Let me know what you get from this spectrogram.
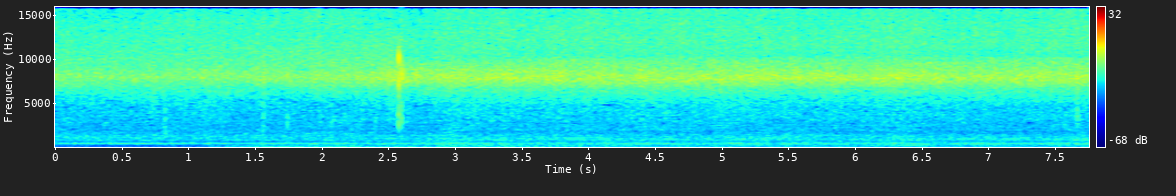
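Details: Honey bees in a swarm crowding into a new home box, signalling with Nasanov pheromone. A thick, continuous droning buzz with a pulsing low throb underneath and a faint brief click partway through.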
